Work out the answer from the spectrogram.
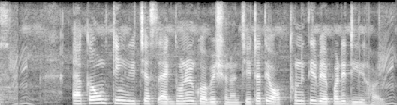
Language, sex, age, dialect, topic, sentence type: Bengali, female, 18-24, Northern/Varendri, banking, statement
